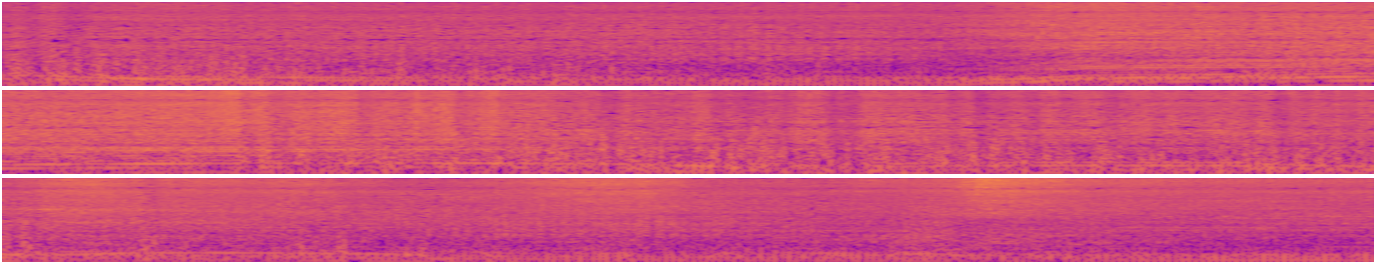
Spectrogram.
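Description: Motorcycle engine running while riding along a street, a steady low hum mixed with wind and road noise; about seven seconds in the engine pitch rises as it picks up speed.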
